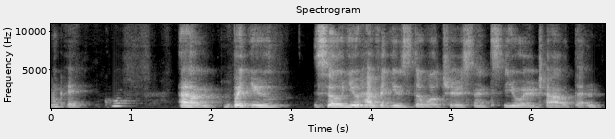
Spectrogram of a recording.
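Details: Adult woman speaking; typical speech.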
